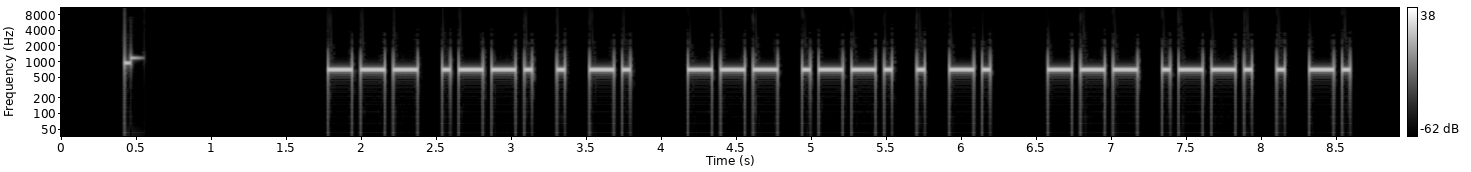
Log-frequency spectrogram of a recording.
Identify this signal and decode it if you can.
Morse code, heard as a keyed tone, about 22 wpm, 700 Hz. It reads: OPEN OPEN OPEN
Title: Top 500 Words Repeated 22wpm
